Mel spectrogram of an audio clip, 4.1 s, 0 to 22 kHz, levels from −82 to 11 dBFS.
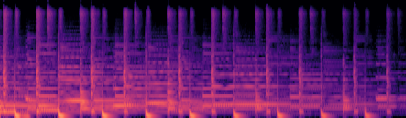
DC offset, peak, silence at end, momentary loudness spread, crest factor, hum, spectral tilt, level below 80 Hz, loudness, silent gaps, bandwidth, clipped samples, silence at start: under 0.1%; -8 dBFS; 0 s; 11 LU; 16 dB; none; -6 dB/octave; -30 dBFS; -26 LUFS; none; 18.5 kHz; under 0.1%; 0 s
